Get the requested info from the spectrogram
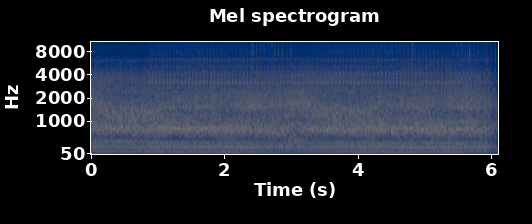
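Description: A steady machine-like whirring hum with a low tone under it, a sound effect laid under an animated title card, with faint ticking high up.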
